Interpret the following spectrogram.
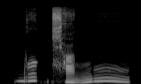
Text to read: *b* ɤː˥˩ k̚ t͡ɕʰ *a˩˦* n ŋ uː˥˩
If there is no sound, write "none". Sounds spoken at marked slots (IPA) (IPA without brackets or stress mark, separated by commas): b, a˩˦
